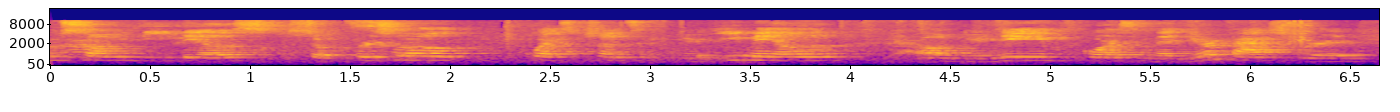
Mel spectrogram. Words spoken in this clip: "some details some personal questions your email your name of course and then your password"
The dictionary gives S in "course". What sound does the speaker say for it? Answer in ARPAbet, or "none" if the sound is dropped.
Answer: S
